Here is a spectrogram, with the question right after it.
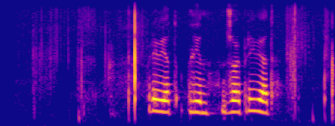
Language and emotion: Russian, neutral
